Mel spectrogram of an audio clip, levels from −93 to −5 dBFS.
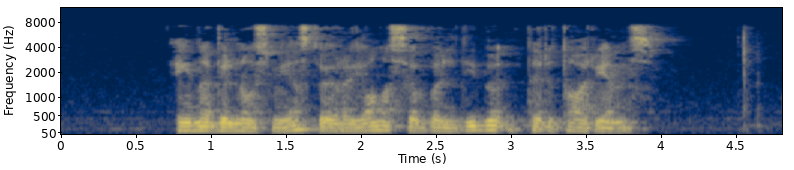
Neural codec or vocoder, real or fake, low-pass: none; real; 7.2 kHz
